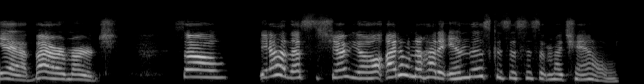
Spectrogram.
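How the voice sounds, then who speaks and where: Against a quiet background, a woman with a high, bright, sharp voice speaks in a raised, projected way at a moderate pace, with lively intonation and big swings in loudness. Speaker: YouTuber and show host; YouTuber, show host. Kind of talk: casual panel discussion. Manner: laughs often. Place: home room. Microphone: webcam.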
